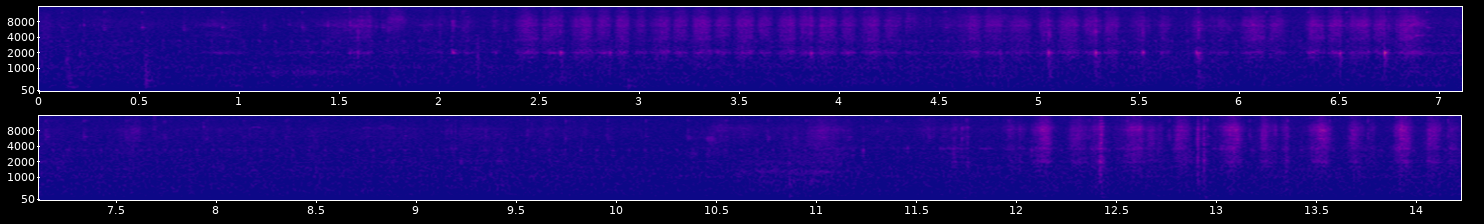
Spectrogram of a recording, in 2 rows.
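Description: A twisted pipe cleaner is pushed and rubbed back and forth through the bowl and stem of an empty, hand-sized hollow briar wood tobacco pipe held in the hands. It makes quiet, bright, scratchy scraping and rubbing strokes with a faint whistling tone near 2 kHz. The strokes pause briefly in the middle before the rapid rubbing resumes.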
